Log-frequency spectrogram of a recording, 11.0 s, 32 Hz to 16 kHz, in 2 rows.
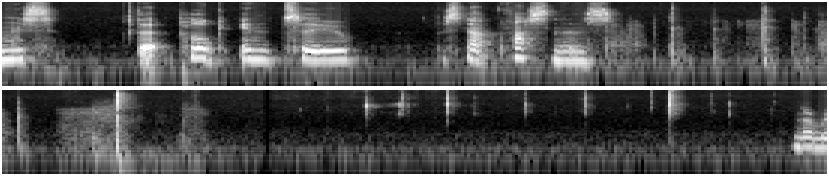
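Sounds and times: light ticks of handled pieces: 7.5s - 10.8s.

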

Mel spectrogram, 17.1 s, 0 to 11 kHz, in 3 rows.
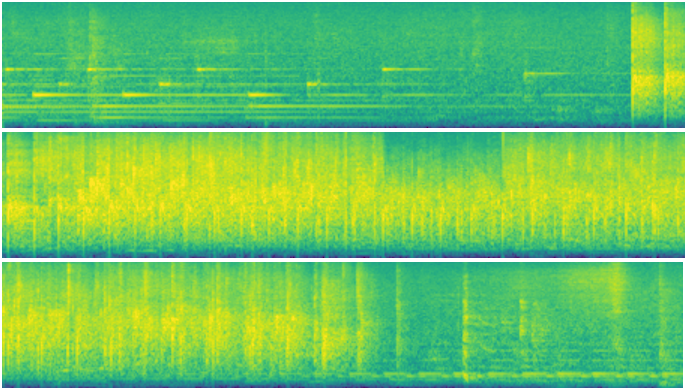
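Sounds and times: audience applauding: 5.2s - 14.6s.

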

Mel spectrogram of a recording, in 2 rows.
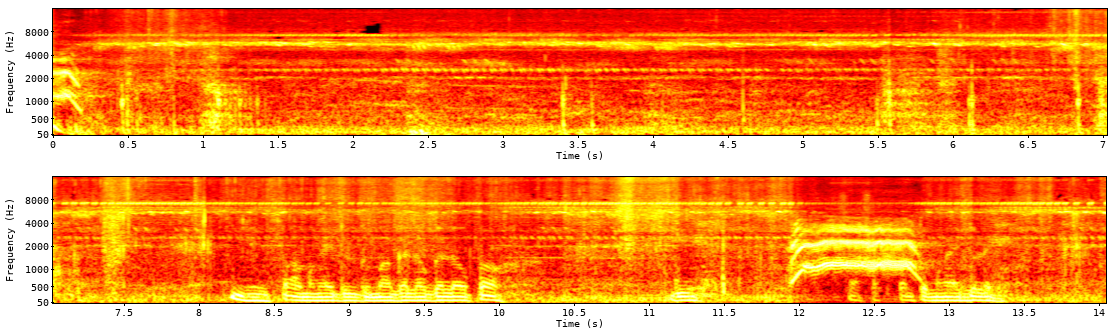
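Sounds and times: crickets trilling: 0.0s - 14.0s
faint clicks and rustles: 5.4s - 12.5s.

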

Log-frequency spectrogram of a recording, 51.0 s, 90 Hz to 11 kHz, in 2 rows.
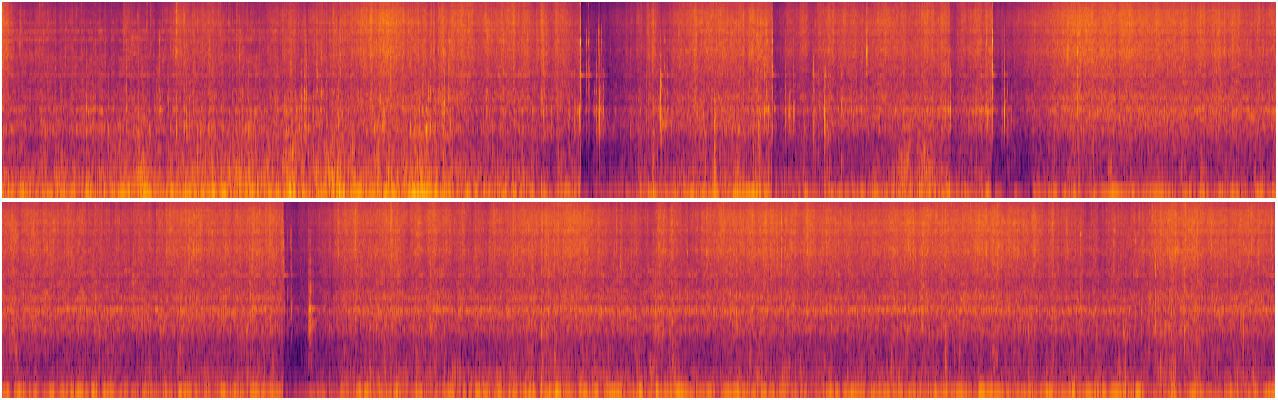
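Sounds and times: bike tyres rolling over dry leaves: 0.0s - 50.9s
wind buffeting microphone: 0.0s - 50.9s.

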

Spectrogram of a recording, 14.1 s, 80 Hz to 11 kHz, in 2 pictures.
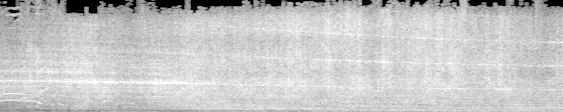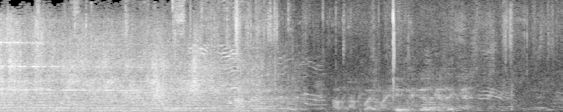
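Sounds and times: jet engine roar: 0.0s - 14.0s.

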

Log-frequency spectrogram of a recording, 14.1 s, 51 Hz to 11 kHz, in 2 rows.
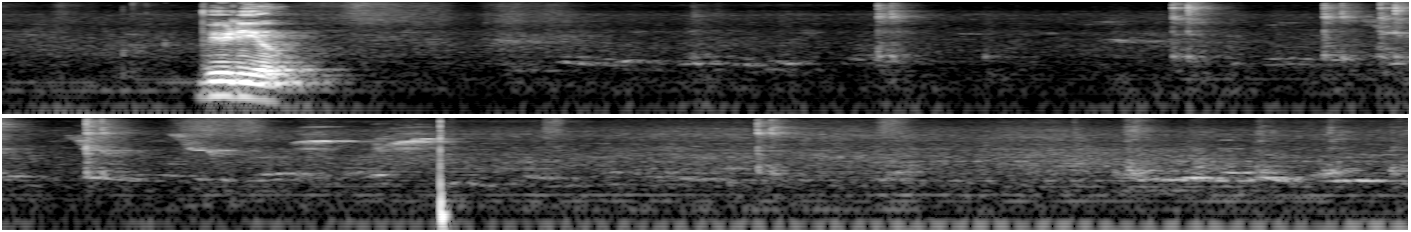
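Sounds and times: faint clicks and taps: 4.3s - 5.1s, 5.8s - 7.7s.

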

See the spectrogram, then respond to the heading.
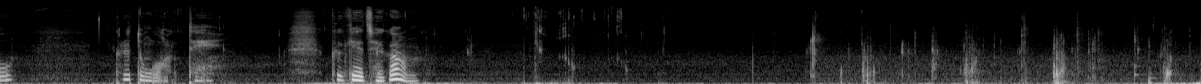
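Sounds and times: person gulping beer: 8.1s - 12.0s.

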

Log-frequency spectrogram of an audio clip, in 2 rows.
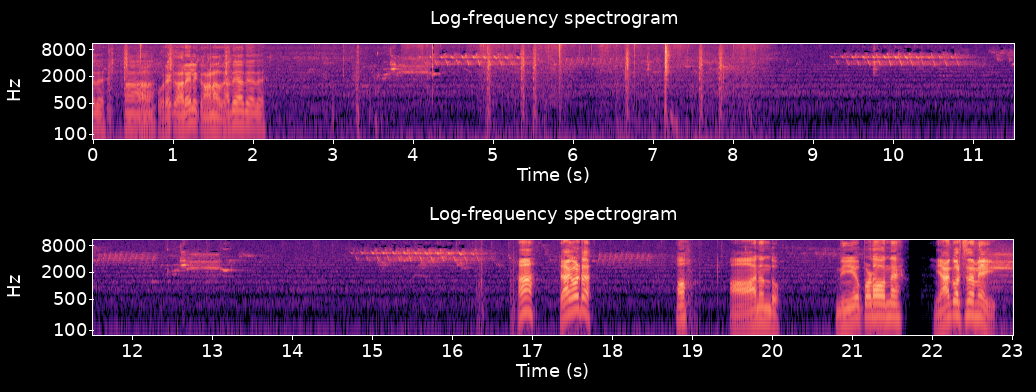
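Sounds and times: sharp clicks: 0.0s - 2.0s, 4.2s - 6.0s, 6.6s - 8.1s
bird short call: 22.6s - 23.0s.

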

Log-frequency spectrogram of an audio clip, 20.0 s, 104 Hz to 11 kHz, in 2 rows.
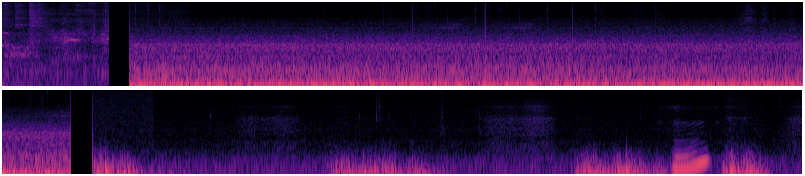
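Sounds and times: car engine and road noise: 1.6s - 10.9s.

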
